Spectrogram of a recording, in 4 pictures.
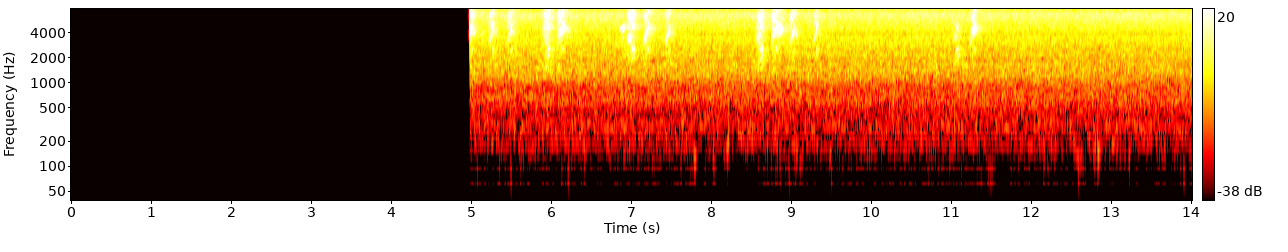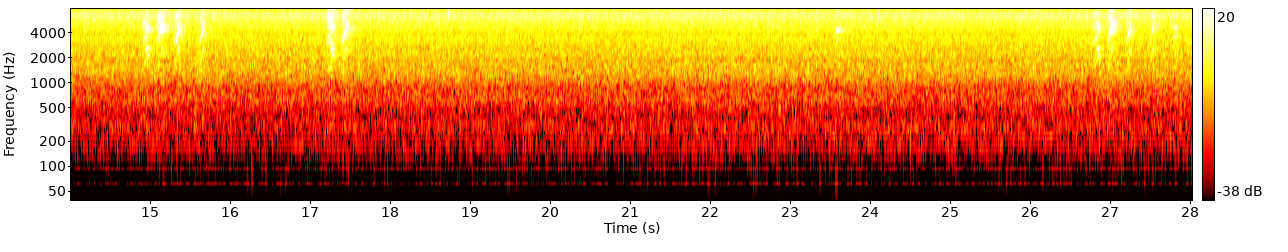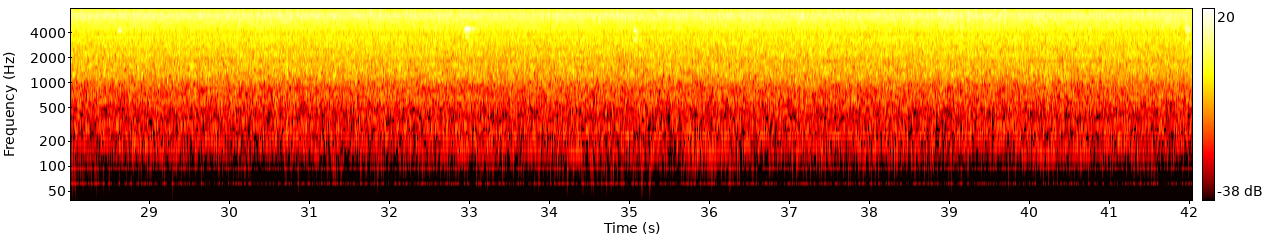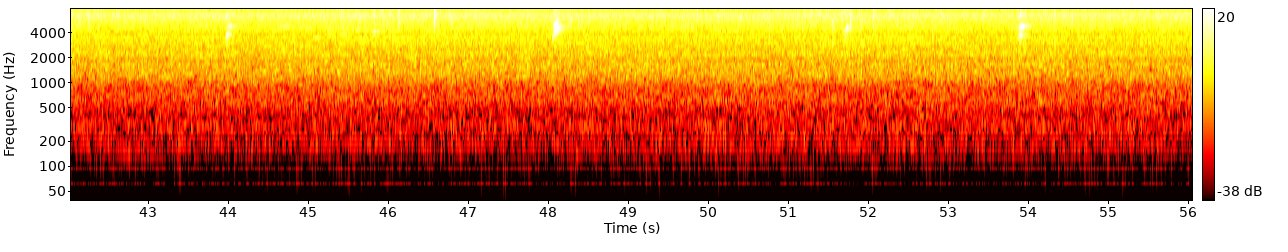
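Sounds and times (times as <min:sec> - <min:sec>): short high bird calls: 0:05.0 - 0:07.6, 0:08.6 - 0:09.4, 0:11.0 - 0:11.4, 0:14.9 - 0:15.8, 0:26.8 - 0:27.9, 0:53.8 - 0:54.1
running water rushing: 0:05.0 - 0:56.0.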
